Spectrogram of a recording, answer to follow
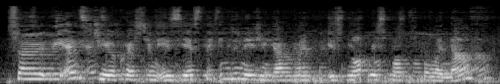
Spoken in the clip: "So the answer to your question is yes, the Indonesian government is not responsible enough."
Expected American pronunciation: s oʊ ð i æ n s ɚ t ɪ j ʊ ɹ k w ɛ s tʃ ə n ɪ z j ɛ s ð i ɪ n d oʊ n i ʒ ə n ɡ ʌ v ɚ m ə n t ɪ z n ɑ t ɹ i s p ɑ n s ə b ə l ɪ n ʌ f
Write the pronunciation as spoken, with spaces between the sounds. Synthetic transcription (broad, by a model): s oʊ ð i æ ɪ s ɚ t ɪ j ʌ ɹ k w ɛ s tʃ ə n ɪ z j ɛ s ð i ɪ n d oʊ n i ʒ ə n ɡ ʌ v ɚ m ə n t ɪ z n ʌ t ɹ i s p ɑ n s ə b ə l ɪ n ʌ f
